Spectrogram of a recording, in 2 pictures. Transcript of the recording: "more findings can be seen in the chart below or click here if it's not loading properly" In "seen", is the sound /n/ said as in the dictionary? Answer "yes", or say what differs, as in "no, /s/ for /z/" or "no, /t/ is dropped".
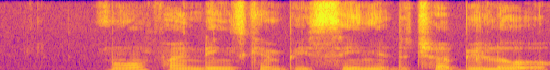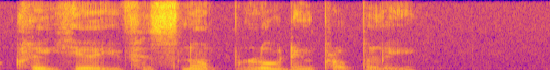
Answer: yes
